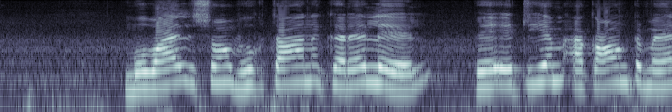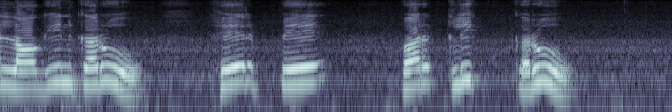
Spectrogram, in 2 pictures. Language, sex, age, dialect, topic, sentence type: Maithili, male, 31-35, Eastern / Thethi, banking, statement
